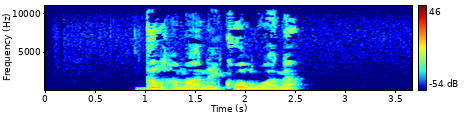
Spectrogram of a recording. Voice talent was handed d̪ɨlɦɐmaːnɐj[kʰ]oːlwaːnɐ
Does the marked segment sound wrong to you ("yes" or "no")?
no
